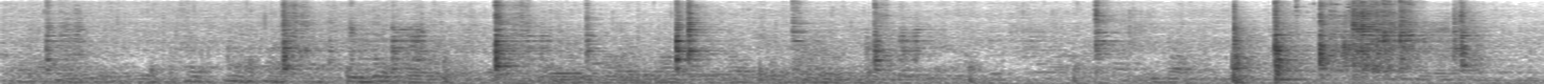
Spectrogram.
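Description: Metal serving fork and spoon clinking and scraping against a metal serving platter and plates as roast potatoes are served out: sharp clinks about once a second, with a longer run of scraping near the end.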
